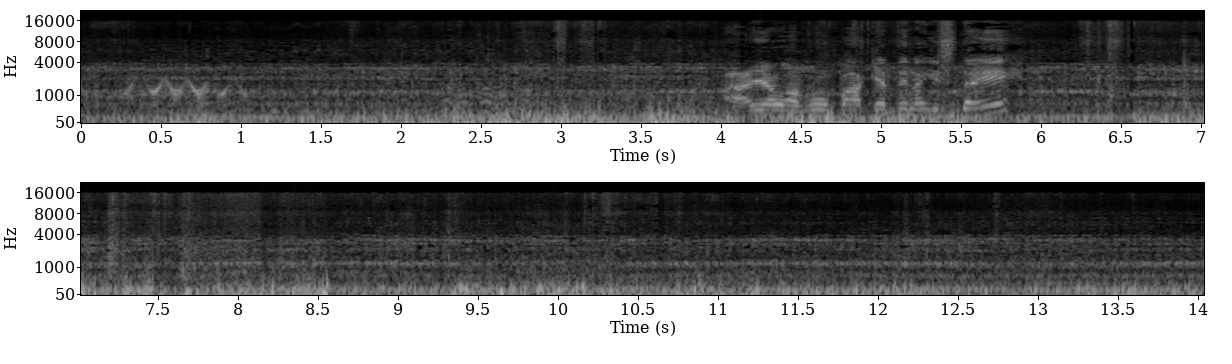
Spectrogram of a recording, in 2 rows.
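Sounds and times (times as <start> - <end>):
small boat engine running: 0.0 - 14.0
wind buffeting microphone: 0.0 - 14.0.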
